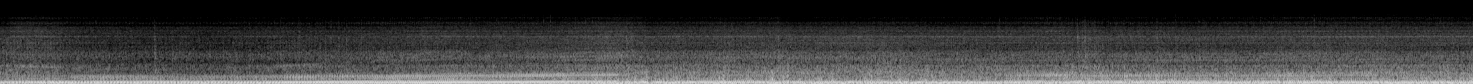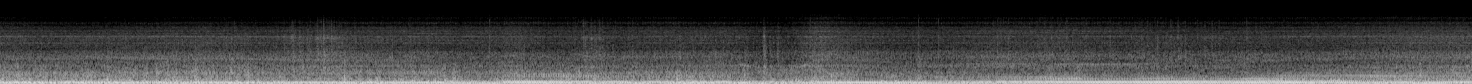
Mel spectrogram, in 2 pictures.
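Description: A BMW R1200GS's air/oil-cooled boxer twin engine runs under way over steady wind and road noise. Its pitch climbs as the bike speeds up a few seconds in and again near the end.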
